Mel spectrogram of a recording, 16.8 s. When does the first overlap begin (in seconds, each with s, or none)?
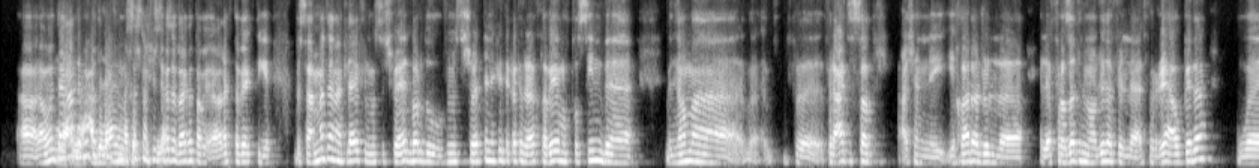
0.7 s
